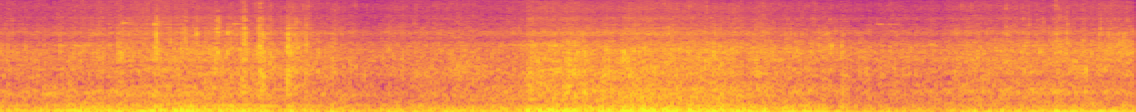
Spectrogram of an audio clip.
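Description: Jeep Grand Cherokee engine pulling under load as the SUV crawls over a dirt mound off-road, a low rumble that swells about halfway through.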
